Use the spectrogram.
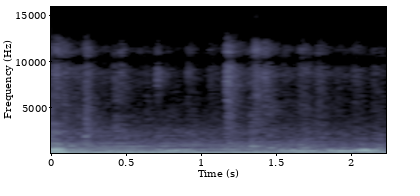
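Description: Pigeons coo with low, rolling calls inside a loft holding a few cock birds, close and continuous under someone talking.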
